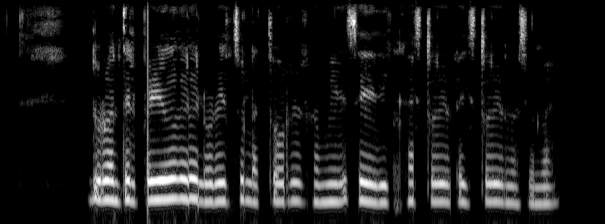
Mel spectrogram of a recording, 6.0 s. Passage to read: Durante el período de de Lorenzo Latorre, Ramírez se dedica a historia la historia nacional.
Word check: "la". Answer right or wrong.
right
